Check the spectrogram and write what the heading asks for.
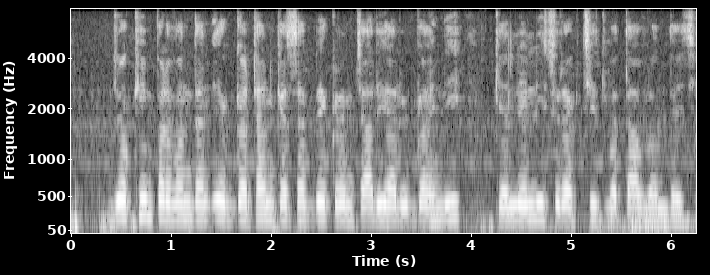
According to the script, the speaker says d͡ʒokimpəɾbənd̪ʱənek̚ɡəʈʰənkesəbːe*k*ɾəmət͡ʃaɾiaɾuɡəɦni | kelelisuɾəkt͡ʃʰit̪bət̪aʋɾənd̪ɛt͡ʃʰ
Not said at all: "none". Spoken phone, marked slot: k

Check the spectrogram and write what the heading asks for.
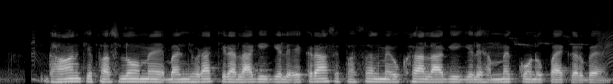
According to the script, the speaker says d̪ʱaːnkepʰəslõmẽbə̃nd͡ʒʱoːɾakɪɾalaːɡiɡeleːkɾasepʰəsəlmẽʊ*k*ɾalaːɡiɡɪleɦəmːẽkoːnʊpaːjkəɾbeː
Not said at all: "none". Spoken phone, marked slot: kʰ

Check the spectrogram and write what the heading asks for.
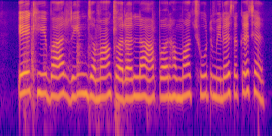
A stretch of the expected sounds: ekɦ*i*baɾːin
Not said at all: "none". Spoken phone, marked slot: i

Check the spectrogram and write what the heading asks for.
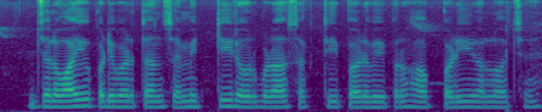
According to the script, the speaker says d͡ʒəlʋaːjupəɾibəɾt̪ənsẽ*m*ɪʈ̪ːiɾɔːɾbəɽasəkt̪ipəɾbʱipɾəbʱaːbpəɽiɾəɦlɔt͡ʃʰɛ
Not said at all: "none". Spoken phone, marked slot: m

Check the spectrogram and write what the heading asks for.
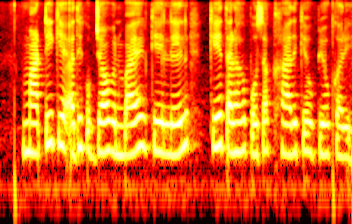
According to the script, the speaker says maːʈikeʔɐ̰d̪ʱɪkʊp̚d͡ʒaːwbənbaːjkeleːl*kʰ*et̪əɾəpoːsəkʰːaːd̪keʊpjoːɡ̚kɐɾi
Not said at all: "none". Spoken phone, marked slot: k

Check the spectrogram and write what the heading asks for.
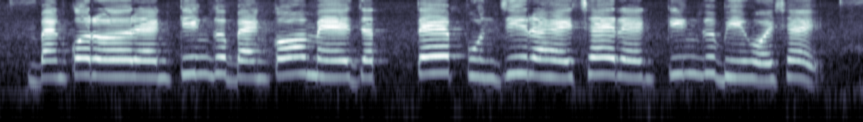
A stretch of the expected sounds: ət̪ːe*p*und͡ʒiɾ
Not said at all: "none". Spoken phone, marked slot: p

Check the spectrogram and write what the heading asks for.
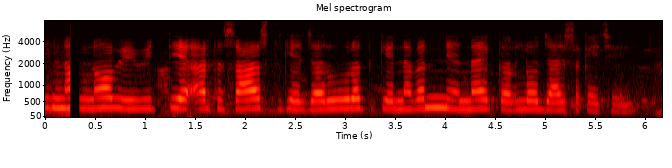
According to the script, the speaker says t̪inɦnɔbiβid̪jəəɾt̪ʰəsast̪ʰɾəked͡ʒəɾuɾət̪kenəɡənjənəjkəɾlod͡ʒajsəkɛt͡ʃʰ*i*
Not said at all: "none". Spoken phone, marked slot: ɛ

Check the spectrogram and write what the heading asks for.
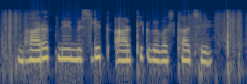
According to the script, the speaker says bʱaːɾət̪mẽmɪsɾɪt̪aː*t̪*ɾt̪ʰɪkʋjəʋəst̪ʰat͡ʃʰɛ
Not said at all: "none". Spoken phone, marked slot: none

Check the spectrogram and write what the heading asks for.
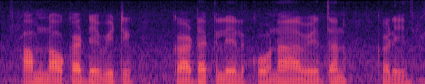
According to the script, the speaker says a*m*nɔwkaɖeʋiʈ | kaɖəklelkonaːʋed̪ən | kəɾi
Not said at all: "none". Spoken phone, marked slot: m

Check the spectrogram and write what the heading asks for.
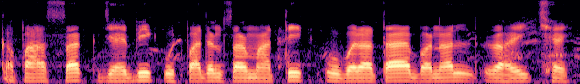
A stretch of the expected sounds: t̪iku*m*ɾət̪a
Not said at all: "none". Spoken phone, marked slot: b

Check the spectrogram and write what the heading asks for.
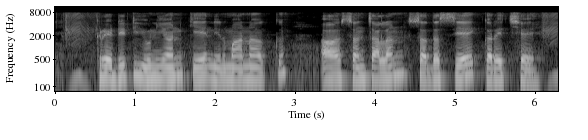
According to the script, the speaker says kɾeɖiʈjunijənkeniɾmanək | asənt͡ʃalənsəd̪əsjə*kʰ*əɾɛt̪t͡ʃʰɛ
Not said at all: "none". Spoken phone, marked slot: k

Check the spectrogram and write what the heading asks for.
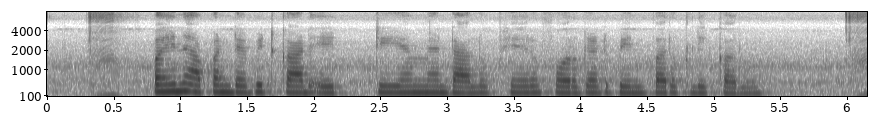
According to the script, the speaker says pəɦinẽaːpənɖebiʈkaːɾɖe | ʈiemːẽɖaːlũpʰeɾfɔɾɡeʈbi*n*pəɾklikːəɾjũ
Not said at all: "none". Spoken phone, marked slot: n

